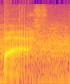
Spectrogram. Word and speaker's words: bath: is a bird bath remember the th makes a voiceless sound like think and thank you bird bath this is a bird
